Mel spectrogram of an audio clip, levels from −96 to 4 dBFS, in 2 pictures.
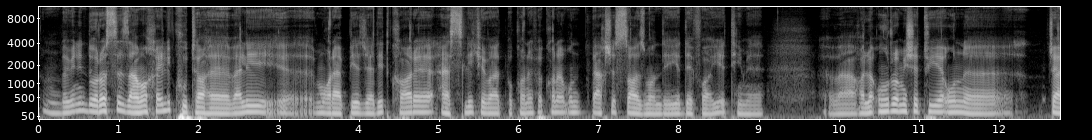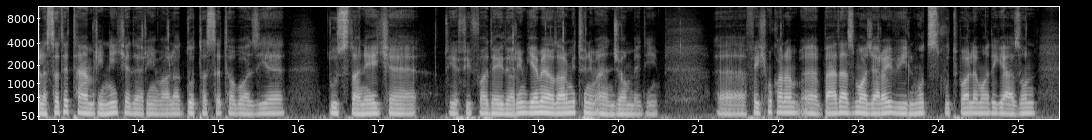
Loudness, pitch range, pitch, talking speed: -22 LUFS, 110-125 Hz, 115 Hz, 140 wpm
